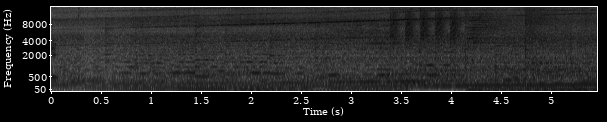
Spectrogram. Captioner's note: engine revs up slowly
